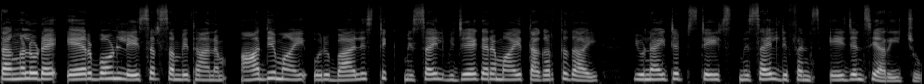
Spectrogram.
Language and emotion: Malayalam, neutral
